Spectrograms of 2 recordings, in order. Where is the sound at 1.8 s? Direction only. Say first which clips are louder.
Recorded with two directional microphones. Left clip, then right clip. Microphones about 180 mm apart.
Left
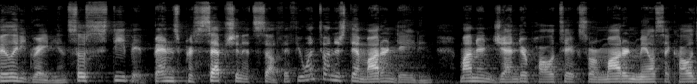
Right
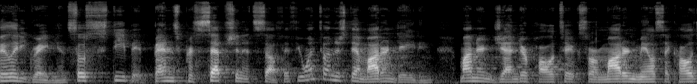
Right 1 dB; 30° left (ahead or behind).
